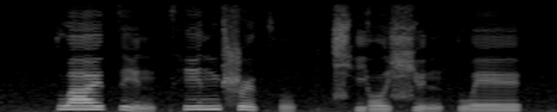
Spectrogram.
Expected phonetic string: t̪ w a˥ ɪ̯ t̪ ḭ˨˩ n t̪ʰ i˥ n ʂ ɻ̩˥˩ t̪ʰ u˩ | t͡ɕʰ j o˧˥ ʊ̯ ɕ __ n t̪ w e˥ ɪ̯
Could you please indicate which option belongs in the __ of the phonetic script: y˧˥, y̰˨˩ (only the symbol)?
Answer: y̰˨˩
